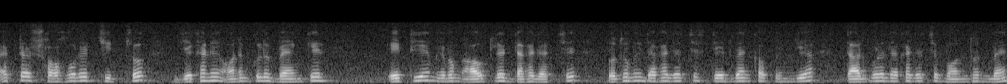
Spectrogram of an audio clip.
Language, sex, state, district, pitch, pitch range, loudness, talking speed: Bengali, male, West Bengal, North 24 Parganas, 150 Hz, 135-170 Hz, -21 LUFS, 160 wpm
